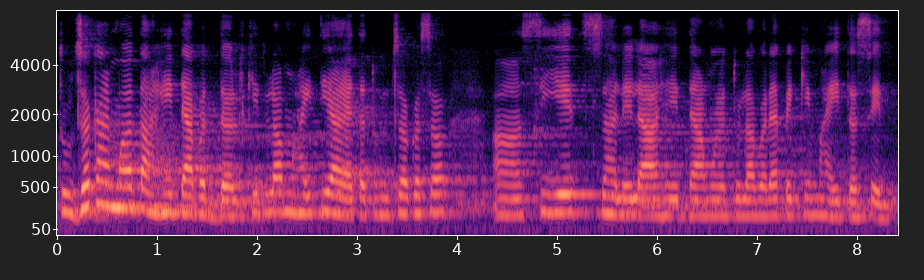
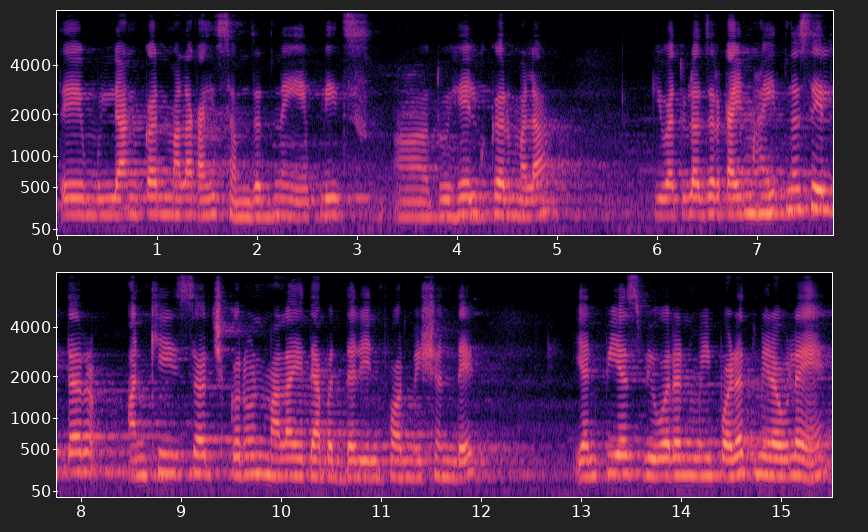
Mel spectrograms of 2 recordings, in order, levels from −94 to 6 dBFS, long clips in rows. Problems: constant background noise, echo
